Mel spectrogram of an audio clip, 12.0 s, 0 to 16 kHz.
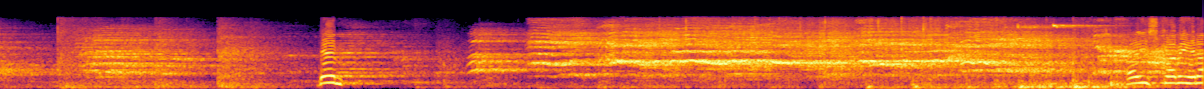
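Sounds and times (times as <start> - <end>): children yelling and shouting: 5.2 - 11.9.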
